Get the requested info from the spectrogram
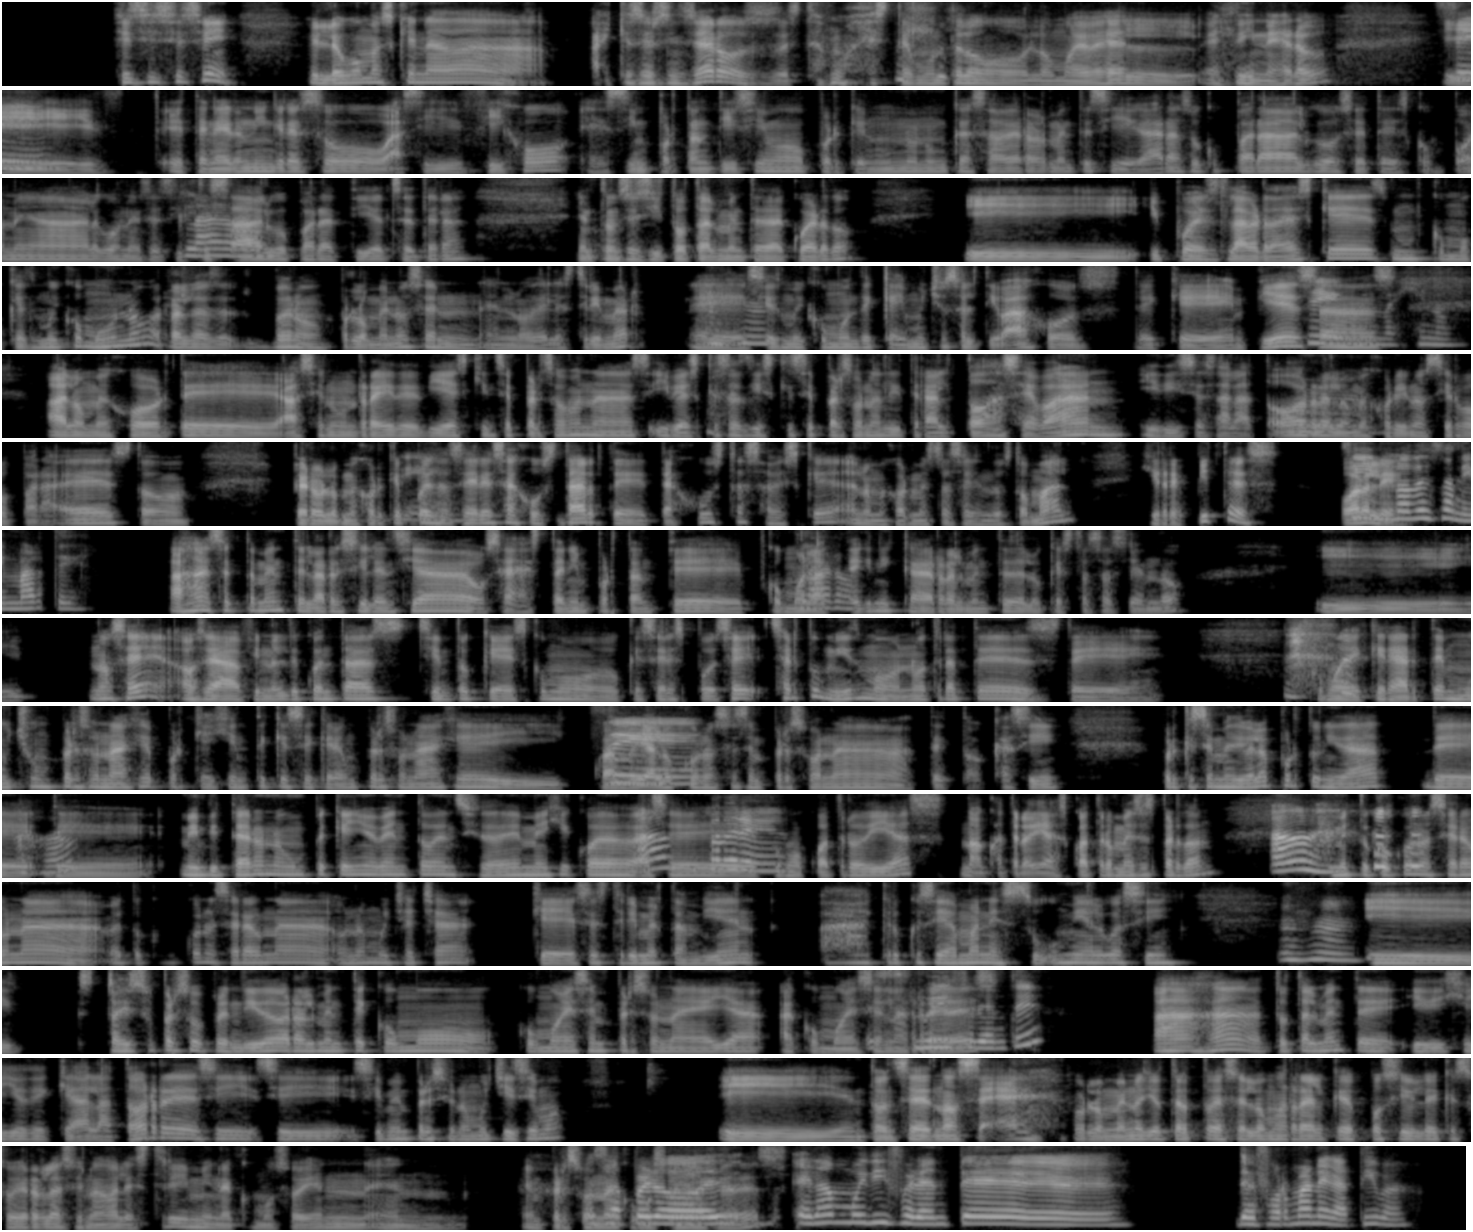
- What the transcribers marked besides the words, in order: chuckle; in English: "raid"; giggle; chuckle; chuckle
- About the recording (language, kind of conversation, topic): Spanish, podcast, ¿Qué consejo le darías a alguien que quiere tomarse en serio su pasatiempo?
